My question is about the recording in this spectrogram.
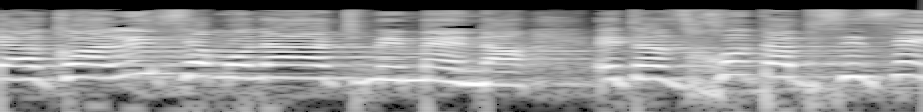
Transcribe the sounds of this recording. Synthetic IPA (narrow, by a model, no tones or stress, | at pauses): akoalit͡sjamonaat̪mimena | et̪hazχuthabsisi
